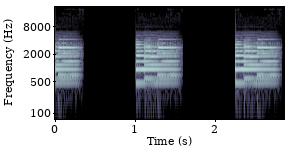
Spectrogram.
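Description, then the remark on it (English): An electronic bell calling members to a committee vote rings in three loud, evenly spaced bursts, each a harsh buzzing tone lasting about half a second, separated by brief silences. “And the sound for a committee vote is this.”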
